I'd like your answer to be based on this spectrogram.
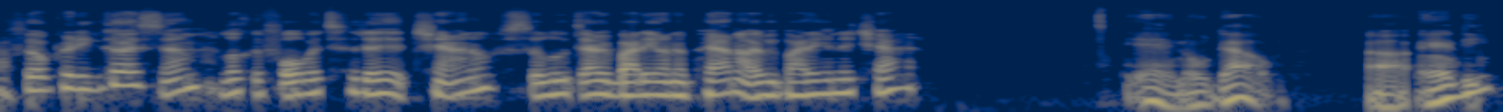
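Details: Adult male speakers, likely two voices; Normal conversational speech.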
